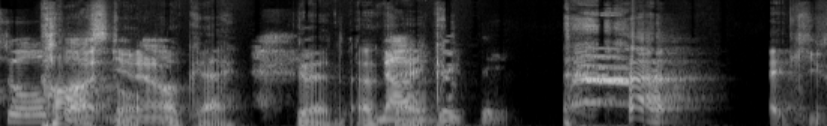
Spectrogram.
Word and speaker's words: Kostal: and it's what uh Ron Jansen and Alex Coastal am I pronouncing that right it's costal okay good okay thank you so I didn't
